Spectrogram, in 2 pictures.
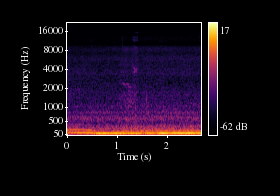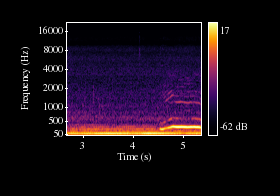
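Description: Car engine idling, heard from inside the cabin as a steady low hum that steps down slightly about half a second in. Near the end a short, rising hummed "mmm" of someone eating.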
